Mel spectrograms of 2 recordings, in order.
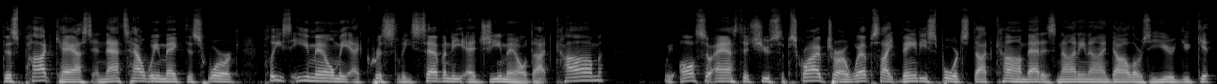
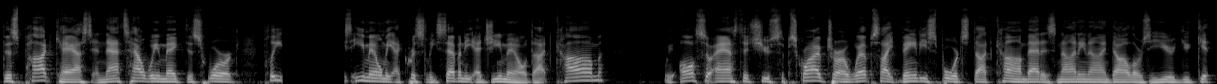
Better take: first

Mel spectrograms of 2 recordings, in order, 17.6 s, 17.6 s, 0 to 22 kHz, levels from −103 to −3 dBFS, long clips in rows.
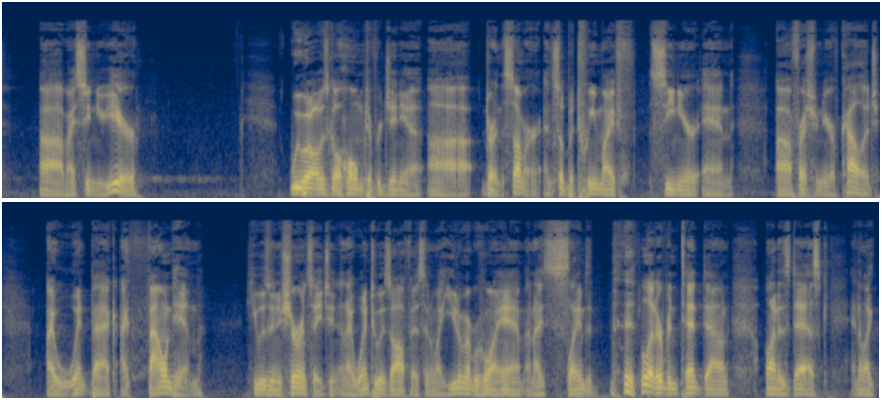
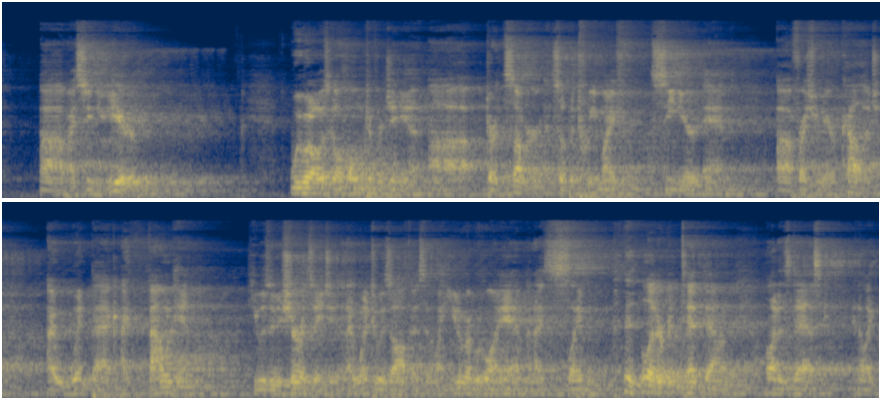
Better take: first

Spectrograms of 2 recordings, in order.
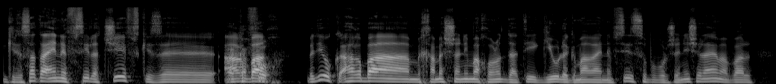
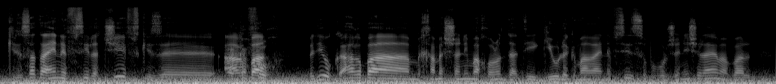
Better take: first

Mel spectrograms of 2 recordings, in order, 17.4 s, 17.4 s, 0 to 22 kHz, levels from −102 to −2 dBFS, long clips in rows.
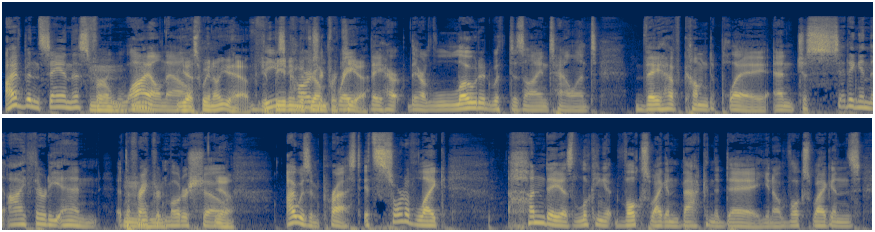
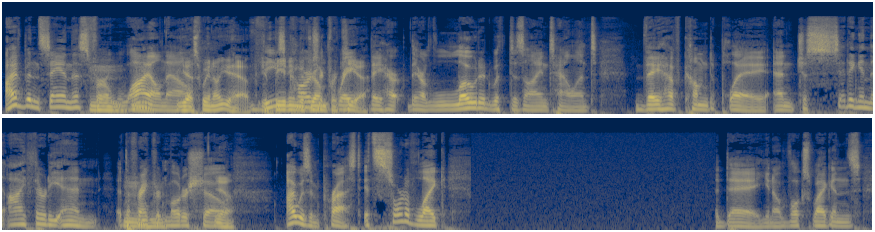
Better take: first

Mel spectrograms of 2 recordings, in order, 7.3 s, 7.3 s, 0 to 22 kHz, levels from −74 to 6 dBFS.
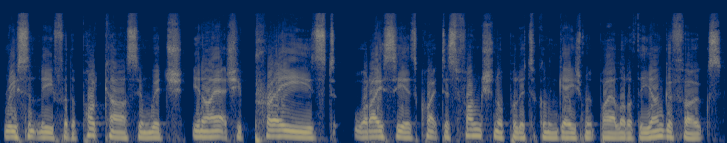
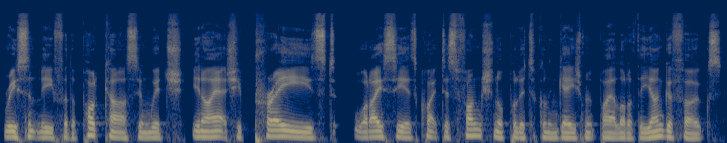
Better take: second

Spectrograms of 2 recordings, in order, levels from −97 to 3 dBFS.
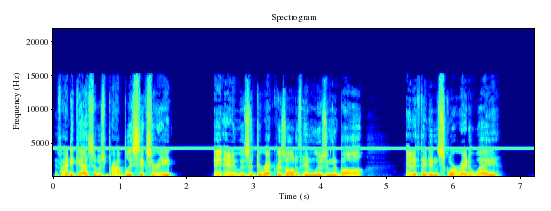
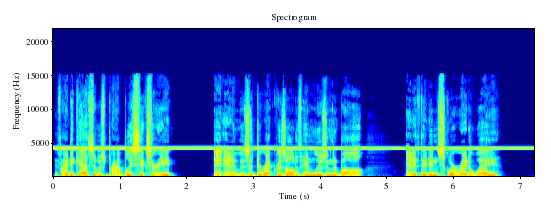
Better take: first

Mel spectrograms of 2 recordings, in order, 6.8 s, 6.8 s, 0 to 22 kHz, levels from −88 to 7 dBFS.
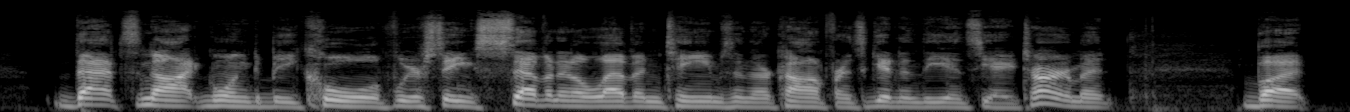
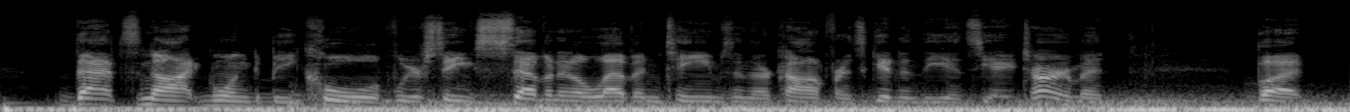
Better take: first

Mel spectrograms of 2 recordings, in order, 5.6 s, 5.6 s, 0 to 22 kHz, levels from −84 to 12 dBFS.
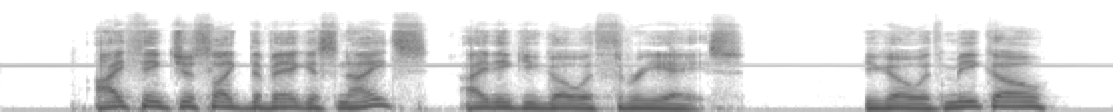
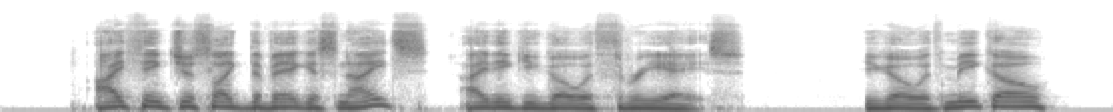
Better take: second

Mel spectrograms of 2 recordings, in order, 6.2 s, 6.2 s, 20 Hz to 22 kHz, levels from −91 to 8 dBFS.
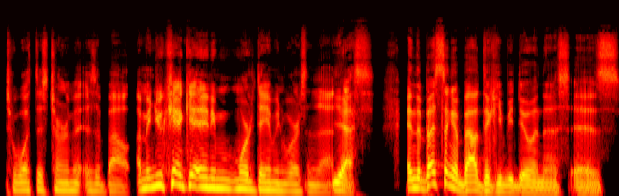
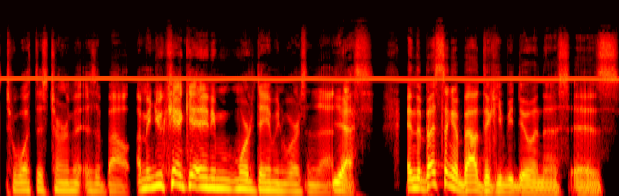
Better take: first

